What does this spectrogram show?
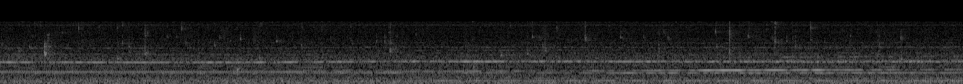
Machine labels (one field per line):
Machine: pump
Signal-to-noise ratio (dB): -6 dB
